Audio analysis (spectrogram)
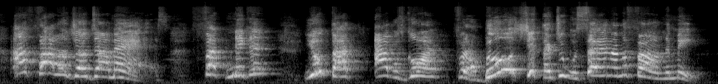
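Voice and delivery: high, loud furious yell; scorned woman yelling at cheating man. Acted. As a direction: yell it while smashing windows. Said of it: "she yells".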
